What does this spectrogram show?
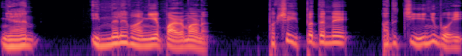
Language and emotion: Malayalam, sad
